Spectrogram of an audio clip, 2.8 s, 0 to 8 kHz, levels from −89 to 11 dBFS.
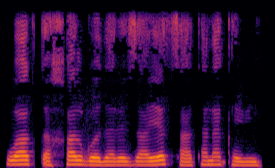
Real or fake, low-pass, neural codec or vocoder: real; 7.2 kHz; none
